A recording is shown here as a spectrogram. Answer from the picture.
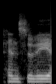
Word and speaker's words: Pensieve: like Harry Potter and Dumbledore and the Pensieve, I think is how you pronounce it, where he just like pulls the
